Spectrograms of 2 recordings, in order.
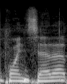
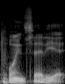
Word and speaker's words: poinsettia: Um, so when somebody says poinsettia instead what the goat when someone says poinsetta but then they put the pronunciation behind it poinsettia. Yeah. It's spelled poinsettia. It's quoted poinsettia.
